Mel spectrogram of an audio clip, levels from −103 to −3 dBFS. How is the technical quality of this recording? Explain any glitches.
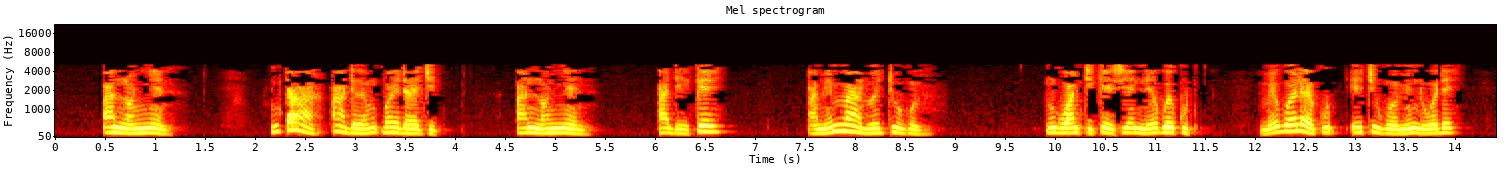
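The technical quality is poor throughout. The fault is low-bitrate audio saved at a high bitrate, likely a very low-bitrate MP3 re-encoded at a higher rate. The speech has nothing above 5 kHz and sounds dull and smeared for the whole clip.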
